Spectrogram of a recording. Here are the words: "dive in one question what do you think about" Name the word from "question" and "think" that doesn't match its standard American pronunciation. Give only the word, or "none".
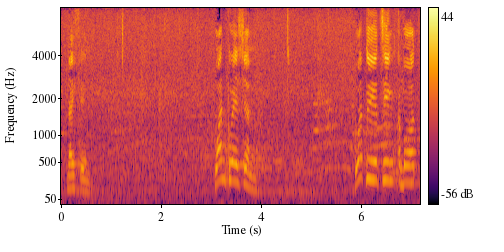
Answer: think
